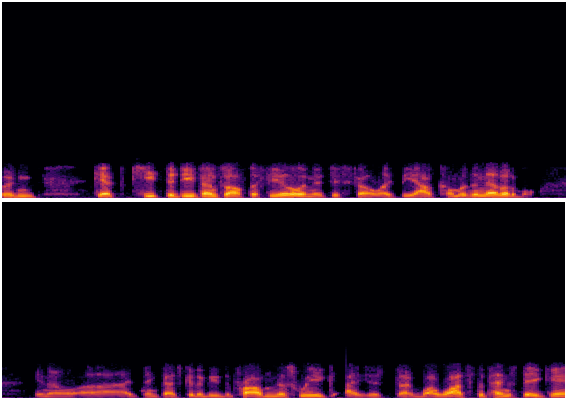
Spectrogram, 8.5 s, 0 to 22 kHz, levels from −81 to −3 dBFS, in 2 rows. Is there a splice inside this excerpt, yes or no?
no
